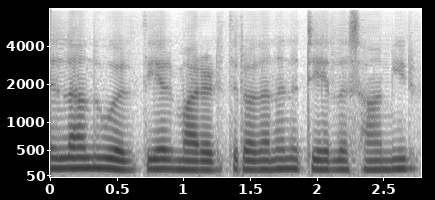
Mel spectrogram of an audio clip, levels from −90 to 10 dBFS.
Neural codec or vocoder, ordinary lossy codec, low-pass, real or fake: codec, 16 kHz, 0.2 kbps, FocalCodec; none; none; fake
